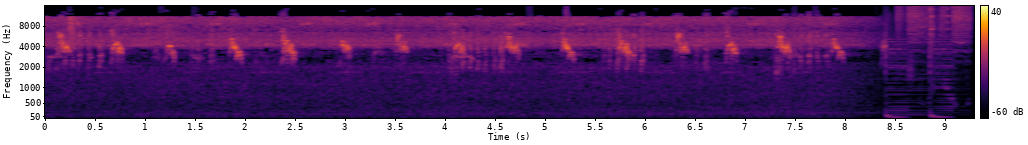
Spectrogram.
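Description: A bird chirping over and over, short falling chirps about twice a second, over a steady high hiss. About eight and a half seconds in, music with a beat cuts in abruptly.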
